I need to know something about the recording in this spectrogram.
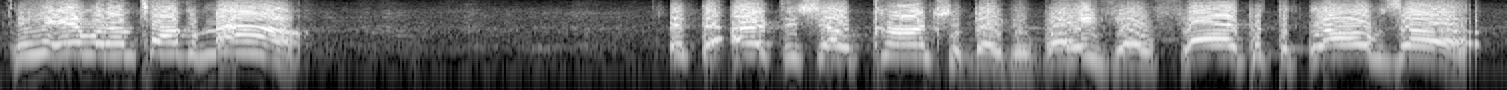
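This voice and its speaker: A sassy elder woman, as a man puts her on, lectures a live audience in a very high, hoarse voice. She preaches in a motherly way and calls everyone baby and honey. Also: measured pace, fairly bright tone, soft background music, exaggerated voice, poor audio. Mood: preachy. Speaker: live-stream host. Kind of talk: preachy casual live-stream talk.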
